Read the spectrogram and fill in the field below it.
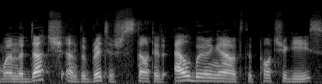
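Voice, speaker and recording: A man with a Russian accent speaks at a fairly quick pace in a bright, sharp tone at medium pitch with ordinary pitch variation. The recording is very clean, with a silent background. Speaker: university lecturer. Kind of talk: lecture.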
